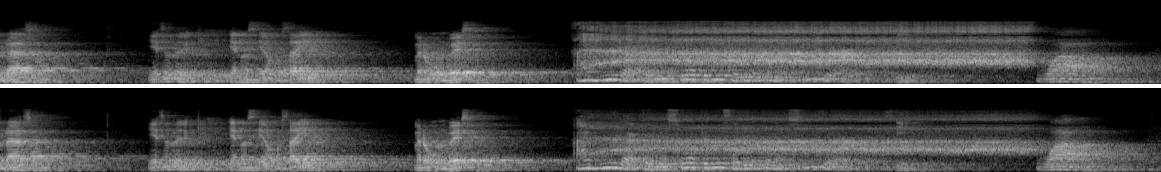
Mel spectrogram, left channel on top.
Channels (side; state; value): both; normal; correlation 0.24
